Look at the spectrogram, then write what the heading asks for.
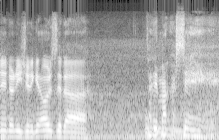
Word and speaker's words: Terima kasih: Oh, is it Terima kasih, right?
